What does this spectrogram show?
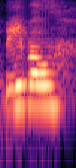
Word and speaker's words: Babel: I've decided I'm going to call it Babel. I'm not doing the Babel Babel thing. To me, it is Babel because that is how you pronounce it. in British English.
